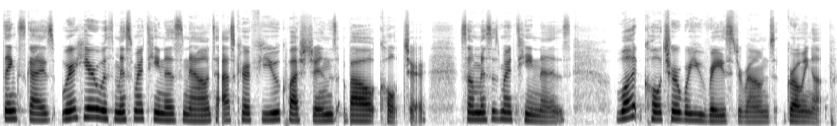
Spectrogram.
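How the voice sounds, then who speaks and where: A woman's voice: medium pitch, a little slow, clear, resonant tone, dry recording. Teen girl reporter, clean dry voice, polite questions into a handheld mic. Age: teens. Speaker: student reporter. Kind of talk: interviewing teachers. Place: classroom indoors.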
